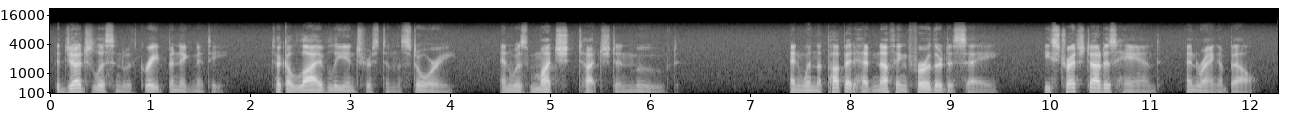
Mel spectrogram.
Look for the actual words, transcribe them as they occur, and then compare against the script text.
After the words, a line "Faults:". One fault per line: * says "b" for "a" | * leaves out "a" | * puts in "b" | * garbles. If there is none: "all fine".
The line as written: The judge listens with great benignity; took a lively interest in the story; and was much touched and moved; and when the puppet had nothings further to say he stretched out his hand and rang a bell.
The judge listened with great benignity; took a lively interest in the story; and was much touched and moved; and when the puppet had nothing further to say he stretched out his hand and rang a bell.
Faults:
* says "listened" for "listens"
* says "nothing" for "nothings"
